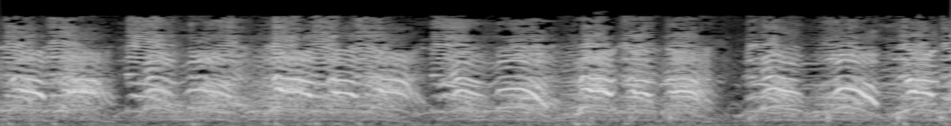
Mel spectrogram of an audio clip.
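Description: A large crowd of protesters chanting and shouting together in a loud, rhythmic, sing-song cadence, many voices rising and falling about twice a second.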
